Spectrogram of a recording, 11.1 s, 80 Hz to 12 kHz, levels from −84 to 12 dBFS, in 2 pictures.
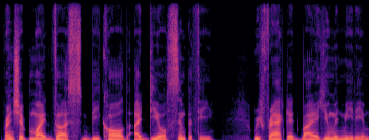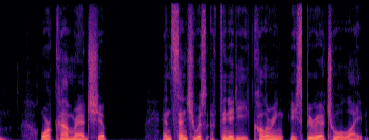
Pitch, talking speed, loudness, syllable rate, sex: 100 Hz, 115 wpm, -19 LUFS, 4.7 syllables/s, male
